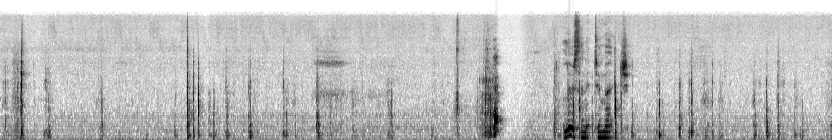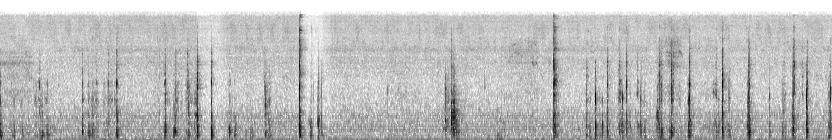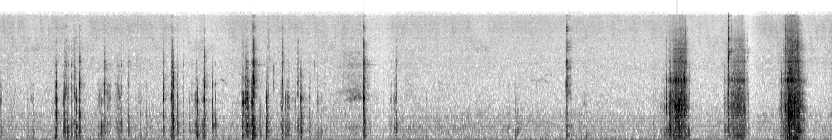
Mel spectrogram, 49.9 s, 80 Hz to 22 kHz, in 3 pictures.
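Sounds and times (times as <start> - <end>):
small metal clicks and rattles: 27.7 - 39.8.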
